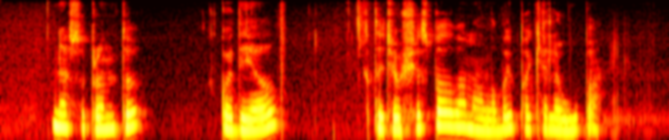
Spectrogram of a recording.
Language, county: Lithuanian, Kaunas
